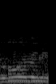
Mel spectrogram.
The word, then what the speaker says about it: Holden: that you're running into Holden rhymes with golden and by the way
